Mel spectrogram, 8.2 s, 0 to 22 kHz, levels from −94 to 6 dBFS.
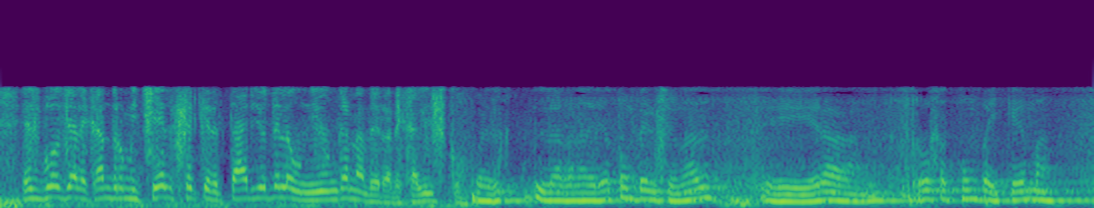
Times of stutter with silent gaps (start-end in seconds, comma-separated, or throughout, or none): none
